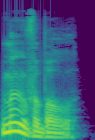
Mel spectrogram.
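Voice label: "movable", British English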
